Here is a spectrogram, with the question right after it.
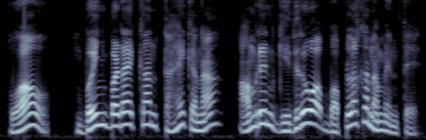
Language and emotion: Santali, surprised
